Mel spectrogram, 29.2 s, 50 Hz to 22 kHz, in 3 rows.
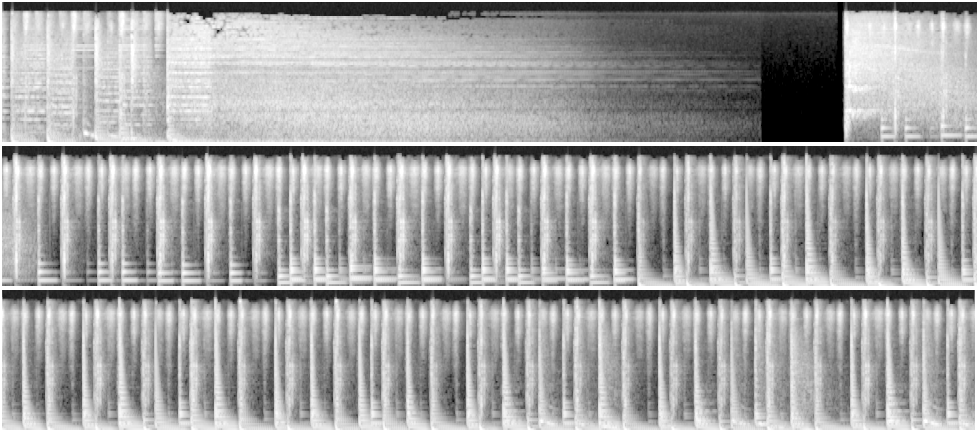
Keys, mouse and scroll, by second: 0.0 middle click, 0.4 scroll down 2, 1.5 click, 3.6 middle click, 4.5 shift+middle click, 4.9 scroll up 2, 5.7 ctrl+r, 9.0 middle click, 9.0 s, 12.0 ctrl+r, 14.6 middle click, 14.6 s, 15.2 scroll down 2, 15.5 middle click, 16.3-16.8 scroll down 3, 16.9 middle click, 17.7-18.5 scroll up 8, 18.3 middle click, 19.5 ctrl+r, 20.6 ctrl+r, 22.7 alt+shift+right click, 23.9 s, 25.4 middle click, 25.8 scroll down 1, 27.2 click.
